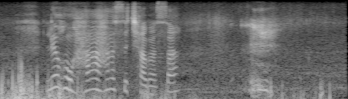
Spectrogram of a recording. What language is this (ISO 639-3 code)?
sot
